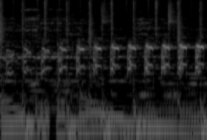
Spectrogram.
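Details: Adult Northern Goshawk alarm call played back during a morning nesting survey at Meyer Ranch Park, Colorado, in ponderosa pine and mixed conifer forest: harsh, nasal kek notes about three a second over a steady low drone; a goshawk then circles overhead.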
